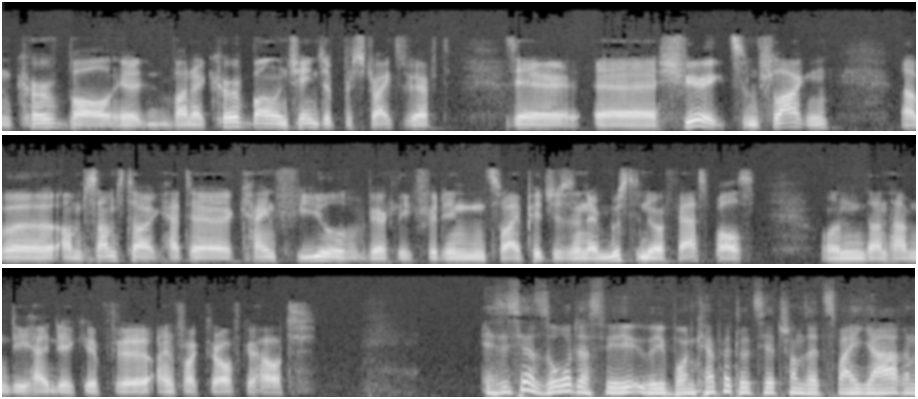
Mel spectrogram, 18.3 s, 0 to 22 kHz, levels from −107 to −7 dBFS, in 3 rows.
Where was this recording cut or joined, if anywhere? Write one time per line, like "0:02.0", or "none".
0:03.4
